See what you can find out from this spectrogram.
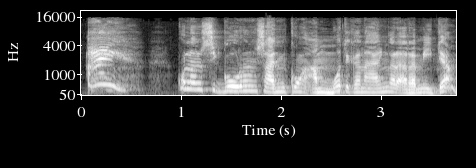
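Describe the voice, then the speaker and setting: An actress playing a nosy, sassy, gossiping busybody in a comedy drama, with an Ilocano accent. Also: female voice, medium pitch, huge pitch swings, normal speed, a bit bright, heavily acted. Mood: prying.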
